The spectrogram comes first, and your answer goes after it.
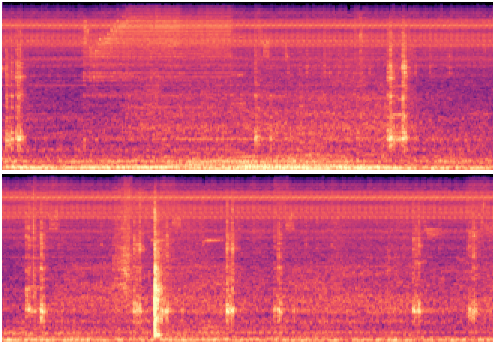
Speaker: You can see the laser reading away here, and it's going to play.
